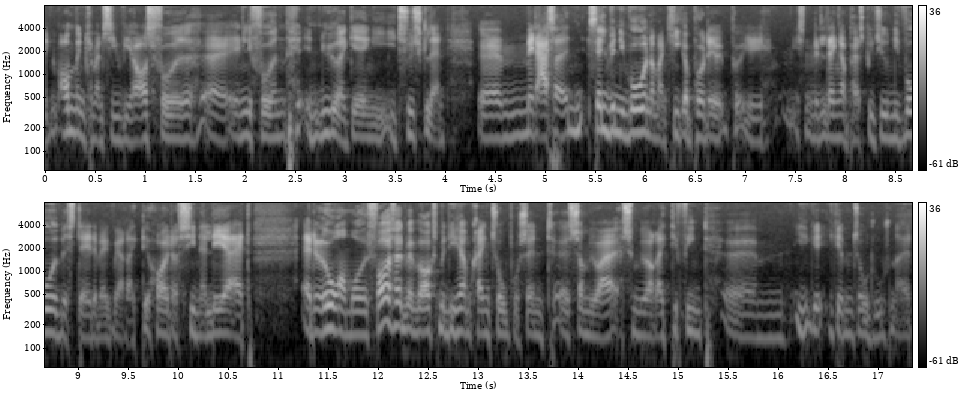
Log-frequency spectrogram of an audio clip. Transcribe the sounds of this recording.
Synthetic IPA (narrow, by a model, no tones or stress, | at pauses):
ɒ̽mʋend̥kʰæmænsiːʋihɑ̈ɒ̽sə̥fɔ̽ːð̞̩ˠøenəlifɔ̽ːð̞̩ˠe̝nːy̰ːʁɛɡ̥e̝ɐ̰e̝ŋiːt͡sʰysɡ̥læn̰ | ømenælsɒselʋəniʋo̝ːð̩ˠnɒmænkʰiɡ̥ɐpʰɒ̽de̝pʰiisɒ̽nle̝d̥leŋɐːpʰæɐsb̥e̥ɡ̥̚t͡sʰḭʊ̰niʋo̝̰ːð̩ˠʋe̝sd̥ɛːð̞̩ˠʋeɡ̥ʋæːɐʁeɡ̥̚d̥ihɒ̽ɪd̥ɒ̽sinæle̝̰ːɐæd̥ | æɾ̥øʊʁɒ̽mʁɔ̽ːðð̩ˠfɒːd̥sæd̥ʋe̝ʋɒ̽ɡ̥smed̥ihæɐɒmkʰʁeŋ̰t͡sʰo̝̰ːpʰʁo̝sen̰d̥sɒ̽mjo̝æɐsɒ̽mjoæɐʁeɡ̥̚d̥ifḭːnd̥øiiɡ̥em̰m̩t͡sʰo̝̰ːt͡sʰṵːsn̩ɒ̽ed̥̩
